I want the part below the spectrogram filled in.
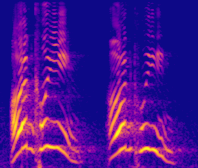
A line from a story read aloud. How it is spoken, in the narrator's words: you had to yell out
